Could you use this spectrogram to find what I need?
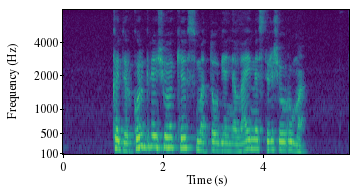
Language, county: Lithuanian, Panevėžys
